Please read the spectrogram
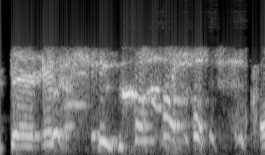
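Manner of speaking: breaking into a high laugh mid-phrase; slow words giving way to laughter. Real, not acted. Speaker insists to friend on the worst police, laughing.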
